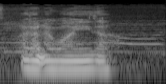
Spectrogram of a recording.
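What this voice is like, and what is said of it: Flirtatious put-on voice. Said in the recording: “are you trying to flirt? ... Then why are you putting on that voice?”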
